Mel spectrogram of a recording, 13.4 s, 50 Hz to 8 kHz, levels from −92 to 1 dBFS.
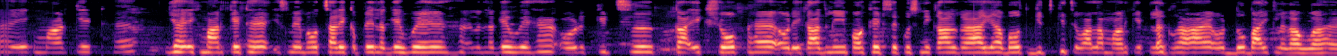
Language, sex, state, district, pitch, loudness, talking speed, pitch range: Hindi, female, Bihar, Bhagalpur, 265 Hz, -16 LUFS, 210 wpm, 255-275 Hz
